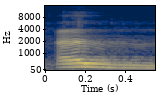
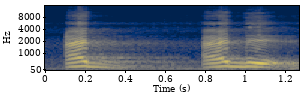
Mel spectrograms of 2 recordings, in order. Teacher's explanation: kalau zal ujung lidah bertemu dengan digigit sedikit ujung-ujung gigi seri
